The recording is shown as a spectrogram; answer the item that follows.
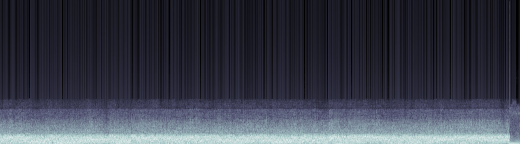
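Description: Loud, unbroken wall of harsh distorted noise, heaviest in the low and middle range, with no clear pitch or rhythm.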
